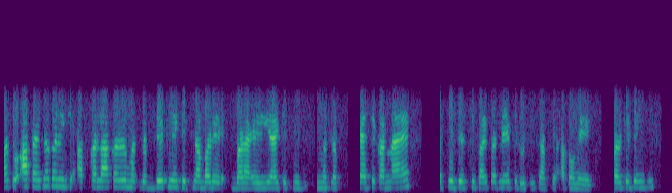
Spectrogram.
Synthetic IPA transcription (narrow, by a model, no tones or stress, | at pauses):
ɦãːt̪oʔaːpɛːsakɐɾẽːkiʔaːp̚kalaːkɐɾmɐt̪ləb̚d̪eːkʰlẽɛ̃kɪt̪nabɐɽebɐɽaeːɾijaɦɛkɪt̪nemɐt̪ləb̚ | kɛːsekɐɾnaɦɛː | ɐtkod͡ʒɐːsʈɪfaːikɐɾnẽɦɛ̃fʰɪɾʊsɦɪsaːbseʔɐ̰bɦɐmẽ | kɐɾked̪ẽːŋ̆ɡiː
